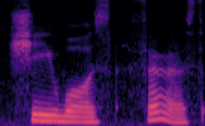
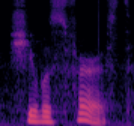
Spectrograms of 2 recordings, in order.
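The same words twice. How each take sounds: First: The word 'was' has a full, strong vowel. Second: The word 'was' has a weak schwa vowel. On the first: The speaker calls it wrong. "instead of saying" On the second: The speaker calls it right. "We turn the strong vowel uh into schwa"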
